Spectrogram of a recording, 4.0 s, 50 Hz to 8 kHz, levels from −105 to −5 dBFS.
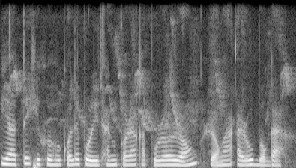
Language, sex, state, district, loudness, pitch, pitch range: Assamese, female, Assam, Sonitpur, -15 LUFS, 220 Hz, 215-235 Hz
